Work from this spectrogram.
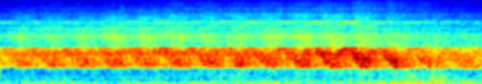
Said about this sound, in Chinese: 他声音都盖过我们，因为赖主席的那个诊所啊，他的诊所就是在 澄清医院这边， 在澄清医院附近，所以时 天 不时 天都救护车 时，不时就会有救护车的声音经过。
